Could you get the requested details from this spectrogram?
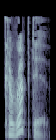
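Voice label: "corruptive", British English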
